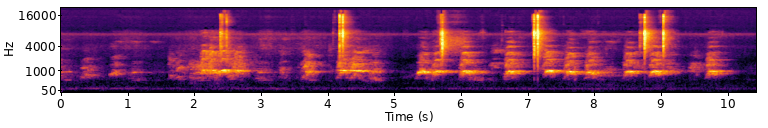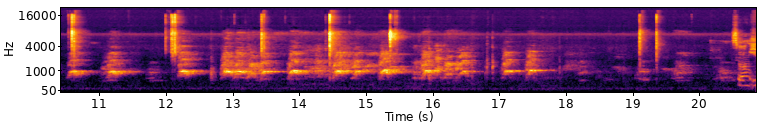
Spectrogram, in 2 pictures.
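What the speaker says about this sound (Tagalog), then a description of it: "ingay-ingay na naman ang aming mga aso sa labas" Several dogs bark outdoors in repeated bursts of yips and barks over about twenty seconds, moderately distant, with short pauses between volleys.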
